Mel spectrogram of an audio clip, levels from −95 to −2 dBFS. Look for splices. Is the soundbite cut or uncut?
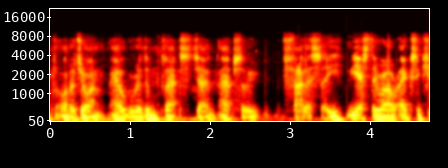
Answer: cut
